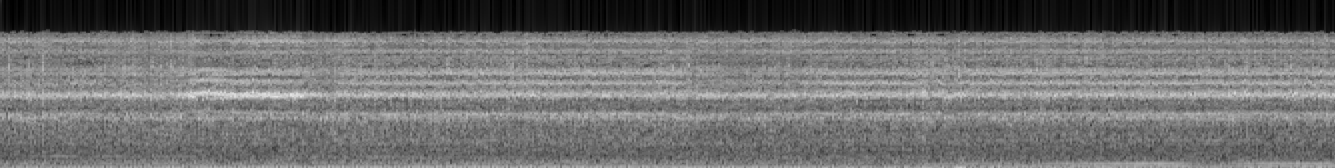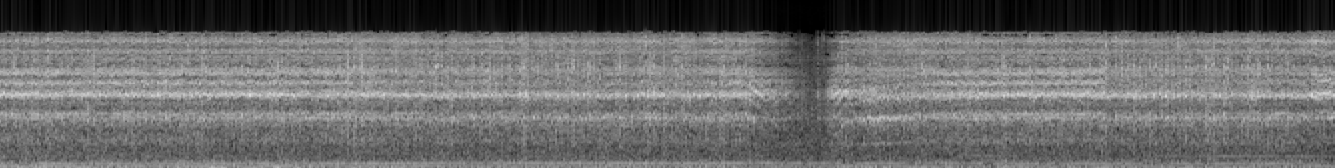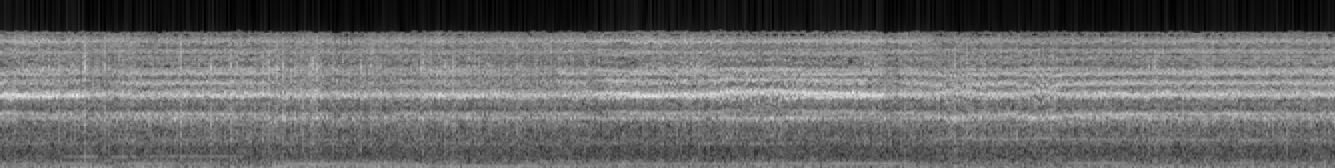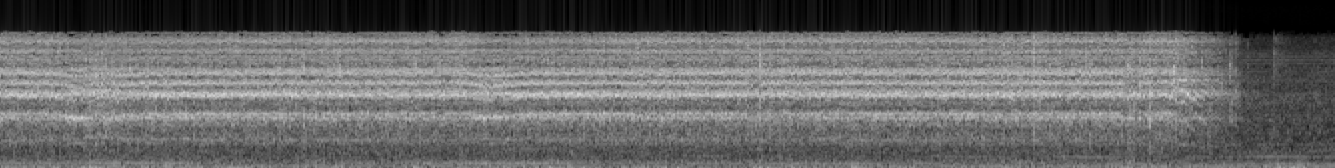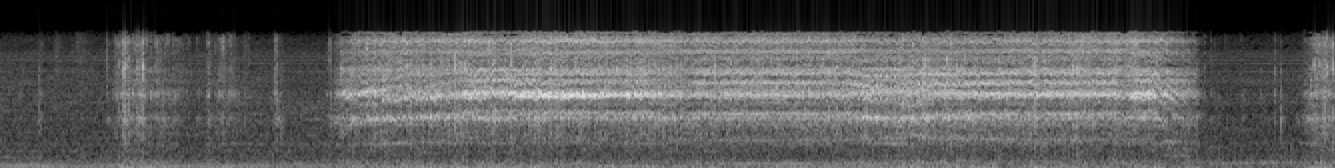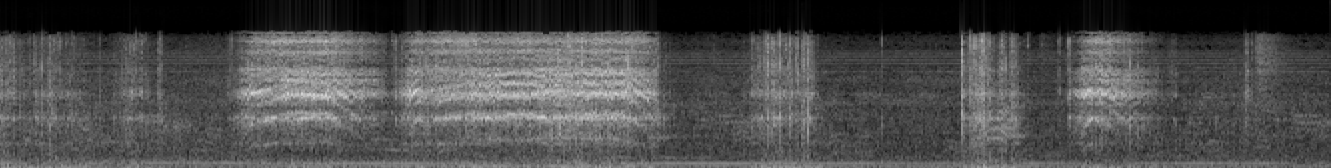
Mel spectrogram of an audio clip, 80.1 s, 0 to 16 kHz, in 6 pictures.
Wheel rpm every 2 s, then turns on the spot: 160, 160, 160, 160, 160, 160, 160, 160, 160, 160, 90, 150, 160, 160, 160, 160, 160, 160, 160, 160, 160, 160, 160, 160, 160, 140, 10, 20, 80, 160, 160, 160, 90, 20, 60, 100, 100, 10, 20, 10.
54-56 66-68 72-76 78-80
